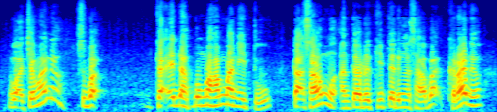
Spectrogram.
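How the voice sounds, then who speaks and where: A man's voice: high voice, fast talker. A man with a Malaysian Malay accent giving a religious lecture, explaining with stories and rhetorical questions. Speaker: religious teacher.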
